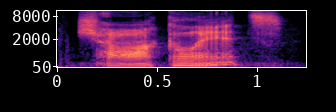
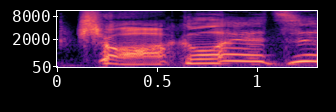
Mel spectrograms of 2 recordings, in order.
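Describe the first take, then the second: First: Slow questioning cartoon voice; cartoon voice attempt. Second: Gasp, then high, slow amazed chocolate; a big cartoon gasp of wonder. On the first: Wishing to do SpongeBob characters, slow cartoonish question. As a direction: try a SpongeBob-style rasp. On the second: Practising a SpongeBob character, gasping high and slow. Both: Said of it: "I wish I could talk like some SpongeBob characters".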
